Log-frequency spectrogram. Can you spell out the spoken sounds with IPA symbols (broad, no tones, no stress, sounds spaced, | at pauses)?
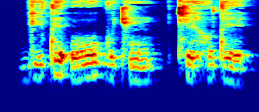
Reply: ɡ i t e ʔ oː ɡ o cʰ ũ | cʰ ɪ h o t e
